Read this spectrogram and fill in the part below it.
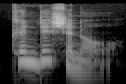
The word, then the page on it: conditional: kəndíʃənl; カンディショナル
